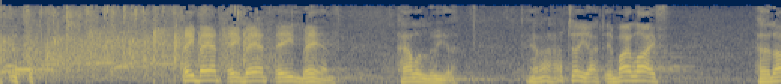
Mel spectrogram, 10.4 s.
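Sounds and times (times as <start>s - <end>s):
audience clapping: 0.0s - 4.0s
speech: 0.1s - 0.7s, 2.4s - 4.6s, 5.3s - 6.2s, 7.0s - 9.0s, 10.1s - 10.4s.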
